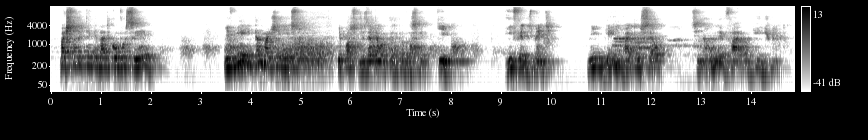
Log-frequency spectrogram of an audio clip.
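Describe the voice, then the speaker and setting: A man at a moderate pace, high-pitched, with long, frequent pauses and audible room echo. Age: 60s. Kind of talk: religious motivational talk. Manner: casual, halting.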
